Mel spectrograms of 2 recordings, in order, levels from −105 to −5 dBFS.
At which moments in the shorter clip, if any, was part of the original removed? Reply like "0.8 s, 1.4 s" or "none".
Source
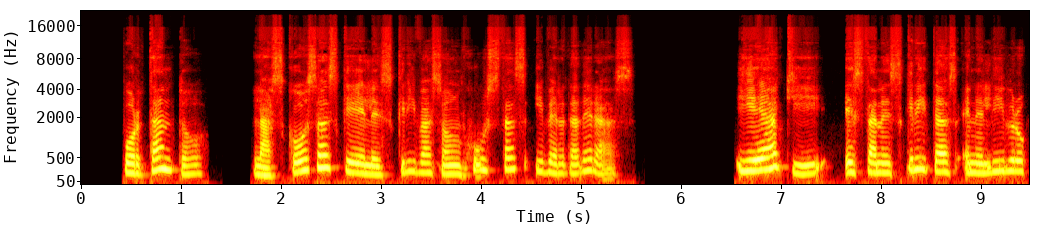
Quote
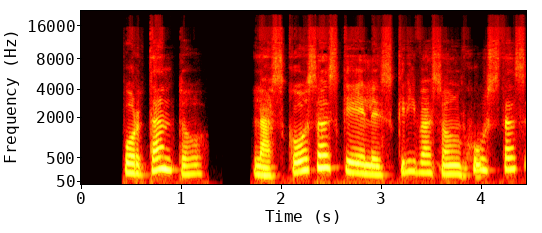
none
